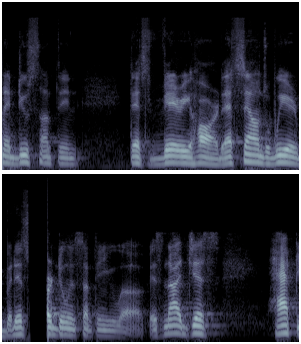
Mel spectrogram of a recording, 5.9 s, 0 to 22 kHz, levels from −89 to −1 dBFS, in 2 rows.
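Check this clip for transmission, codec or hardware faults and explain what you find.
One fault is audible. At 3.22 s the speech drops out for about 200 ms, then returns band-limited with nothing above 6 kHz, which likely points to an input switched to a poorer device. The replacement device passes a narrower band, so the speech sounds duller through the end, at about the same level, over a faint new noise floor far below the speech. The Opus voice compression carrying the full band before the switch adds only light coding texture.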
